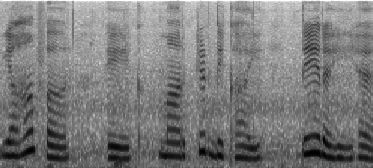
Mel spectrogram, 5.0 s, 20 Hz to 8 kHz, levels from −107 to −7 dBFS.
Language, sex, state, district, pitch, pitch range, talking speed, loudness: Hindi, female, Punjab, Fazilka, 230 Hz, 200-250 Hz, 95 wpm, -15 LUFS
